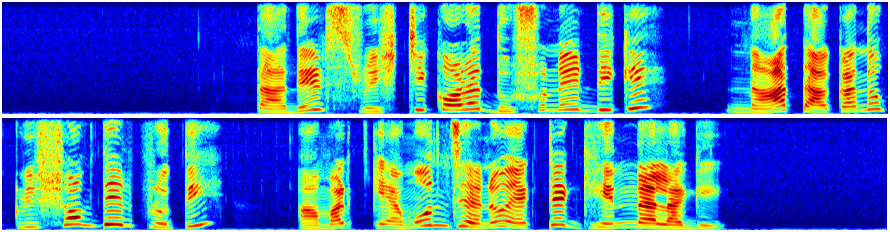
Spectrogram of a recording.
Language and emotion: Bengali, disgusted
